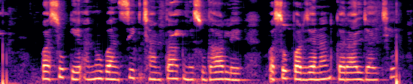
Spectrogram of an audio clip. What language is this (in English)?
Maithili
